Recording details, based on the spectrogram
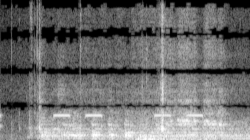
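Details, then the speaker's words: Manual-transmission car at start-up: runs fine once started but makes a short, harsh grinding squeal with scratchy rasping over the starter whir on cranking; owner was told it may be the starter or, worse, the flywheel. "as you can see it's on it starts fine it's just it makes a nasty squeal"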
